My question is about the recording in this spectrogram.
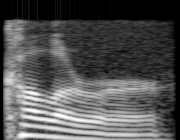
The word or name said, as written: colorer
